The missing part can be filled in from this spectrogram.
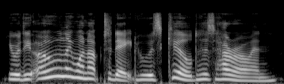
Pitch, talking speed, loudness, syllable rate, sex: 235 Hz, 275 wpm, -16 LUFS, 7.0 syllables/s, female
